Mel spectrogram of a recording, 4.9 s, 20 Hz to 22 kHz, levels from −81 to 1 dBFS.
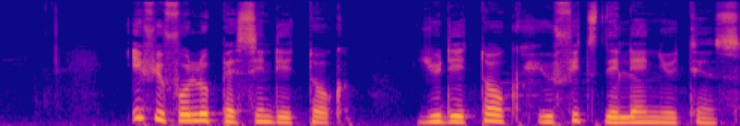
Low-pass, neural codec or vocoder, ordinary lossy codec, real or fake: none; none; none; real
